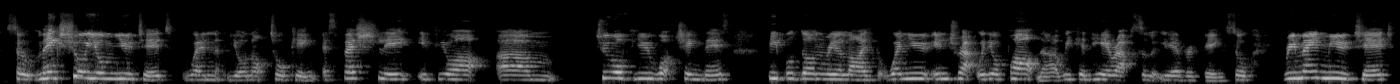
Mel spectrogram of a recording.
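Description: A woman's voice: a little high, normal speed, a bit bright, low-quality recording. A woman hosting an online class, giving informal housekeeping instructions to participants. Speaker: class host.

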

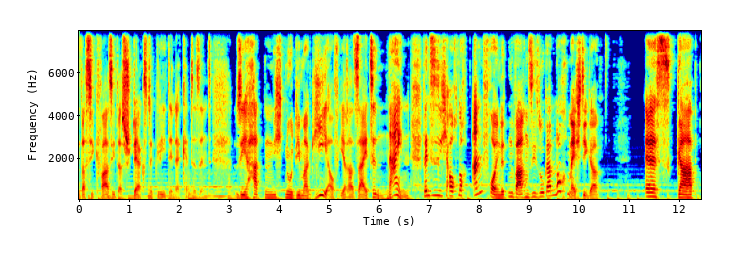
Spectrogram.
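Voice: mid-range voice, sing-song, a little slow, music in the background. A performer voicing an immortal, mischievous chaos creature in a theatrical fan audio monologue, mock-formal, sardonic and playfully rambling. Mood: mocking, explaining. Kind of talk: theatrical first-person character monologue in a fan audio story.

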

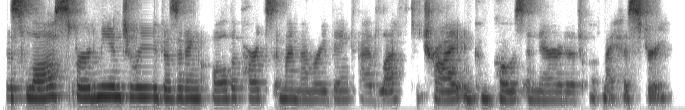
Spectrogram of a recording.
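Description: A woman whose first language is Polish, reading a scripted artist talk about her work in a soft, measured, reflective way over earbuds on a video call. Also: medium pitch, vocal fry, low-quality recording. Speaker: art student presenting her thesis work. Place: room at home, indoors.

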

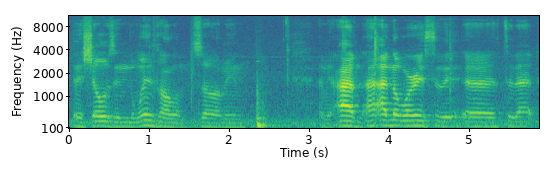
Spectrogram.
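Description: Casting: young man, college player, flat delivery at a press table, noticeable room noise behind. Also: mid-range voice, normal speed. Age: young adult. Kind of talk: press conference answer. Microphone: table microphone. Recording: clear room ambience noise.

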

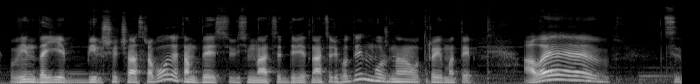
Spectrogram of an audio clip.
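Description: A man giving a conversational, explanatory product review as host, often pausing mid-sentence to find his words. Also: lowish voice, fairly bright tone. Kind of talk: semi-scripted product review talk.

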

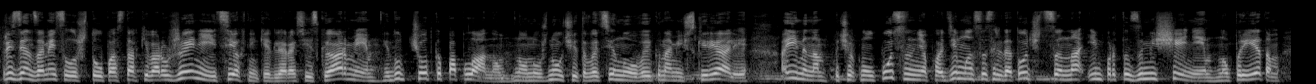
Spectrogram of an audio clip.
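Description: A middle-aged woman anchoring the news in a television studio, reading a crisp script. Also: mid-range voice, expressive, fast talker, few pauses.

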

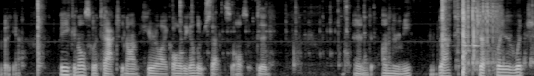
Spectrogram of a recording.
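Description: A man giving a casual, rambling toy review, pausing and restarting often as he handles the pieces. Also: lowish voice, vocal fry, a little hiss or hum. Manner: rambling, halting, many restarts and trailing "but yeah". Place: small indoor room at a table. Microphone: camera close on hands, speaker off-frame.

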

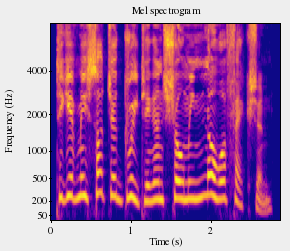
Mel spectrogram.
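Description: Man voicing a high, plaintive, tearful Englishwoman. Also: lively intonation, fairly quick, darkish tone, no echo, studio quality. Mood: mournful, reproachful. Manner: plaintive, lamenting, exclamatory. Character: tearful, loving middle-aged Englishwoman, dramatically wounded sister. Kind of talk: audiobook character voice.

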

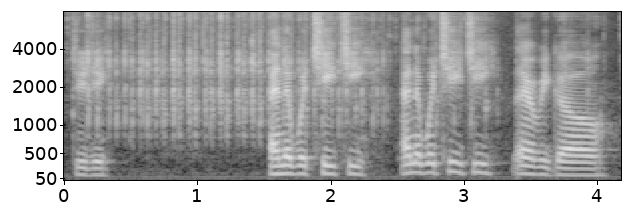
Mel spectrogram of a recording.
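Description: A man's voice: medium pitch, moderate pace, darkish tone, a little hiss or hum. Young man doing slangy gaming commentary. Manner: slangy, informal. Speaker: gaming YouTuber. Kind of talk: casual let's play commentary.

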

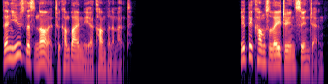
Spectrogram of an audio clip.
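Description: A man presenting a software tutorial in a casual way. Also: fairly low pitch, wildly swooping pitch, measured pace, no echo, studio quality.

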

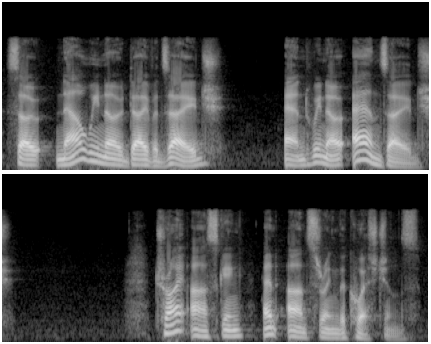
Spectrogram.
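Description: A man's voice: deep voice, big pitch swings, slow pace. A man presenting a scripted English lesson, instructing learners in carefully enunciated phrases.

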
